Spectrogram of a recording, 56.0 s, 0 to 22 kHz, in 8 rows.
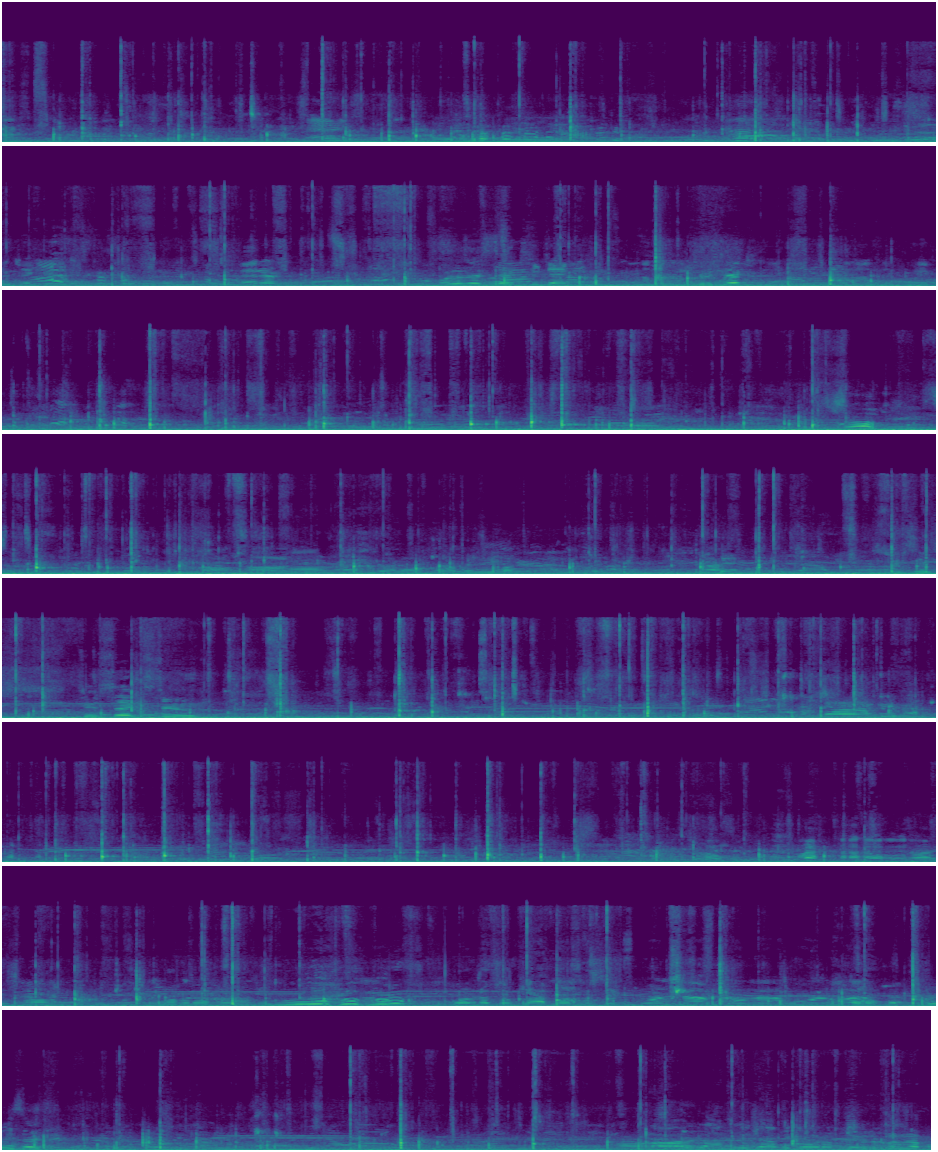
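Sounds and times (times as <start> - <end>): faint voices: 0.0 - 56.0
shoes on court surface: 0.0 - 56.0.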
